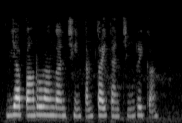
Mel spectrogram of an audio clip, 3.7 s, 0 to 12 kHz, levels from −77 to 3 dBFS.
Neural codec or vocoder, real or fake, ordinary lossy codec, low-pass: none; real; MP3, 32 kbps; 7.2 kHz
